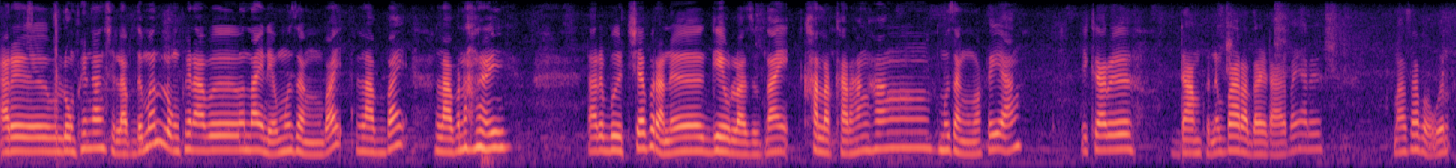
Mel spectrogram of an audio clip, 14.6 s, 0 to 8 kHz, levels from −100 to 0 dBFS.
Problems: constant background noise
